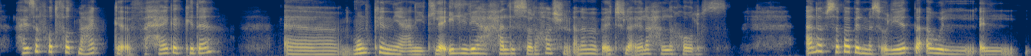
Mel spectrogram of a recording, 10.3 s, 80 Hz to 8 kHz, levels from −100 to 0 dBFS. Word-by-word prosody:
عايزة 250 +5 0
أفضفض 295 -3 +1
معاك 240 - -4
في - - -12
حاجة 230 +4 +1
كده، 250 +6 -2 0.6
آآ، 180 -1 -5
ممكن 235 0 +2
يعني 170 -1 -3
تلاقي 195 - +4
لي 225 0 -1
ليها 225 0 +4
حل 210 -1 -2
الصراحة 195 0 -2
عشان 230 0 -3
أنا 210 - -5
ما 215 0 -2
بقيتش - - -2
لاقية 180 - -1
لها 215 +3 -3
حل 200 -1 -3
خالص. 210 - -7 0.8
أنا 330 - +3
بسبب 300 -2 +5
المسؤوليات 220 0 +3
بقى - - +3
وال 200 -6 0
ال 170 0 -6
220 Hz, 165 wpm, -19 LUFS, 190-250 Hz, 0.8 s, بسبب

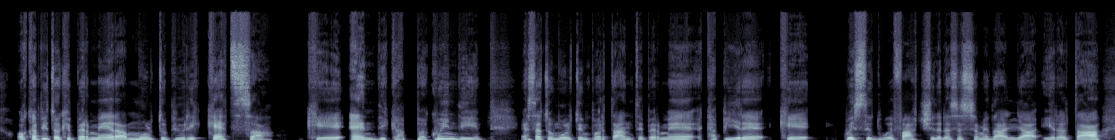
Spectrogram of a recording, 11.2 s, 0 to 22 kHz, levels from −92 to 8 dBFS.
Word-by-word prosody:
Ho 175 - +1
capito 240 +6 +4
che 185 - -2
per 180 -1 +3
me 220 +5 +1
era 165 -9 +6
molto 210 +5 -1
più 175 +2 -3
ricchezza 170 +3 +1 0.3
che 140 +2 0
handicap, 145 -5 0
quindi 180 - 0 0.4
è - - -9
stato 190 -2 0
molto 215 +1 0
importante 175 -2 -2
per 155 0 -2
me 185 +4 0
capire 190 +3 -1
che 160 -4 -3 0.3
queste 185 0 +2
2 205 +6 -4
facce 175 -4 -1
della 155 +1 -2
stessa 180 +3 -3
medaglia, 190 +1 +1
in 155 -1 -5
realtà, 160 +2 +4
180 Hz, 150 wpm, -24 LUFS, 160-195 Hz, 0.4 s, era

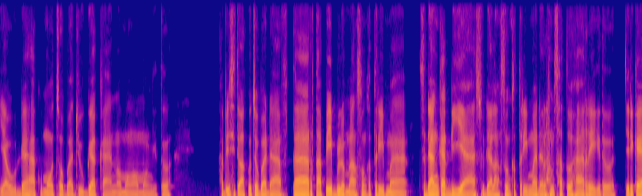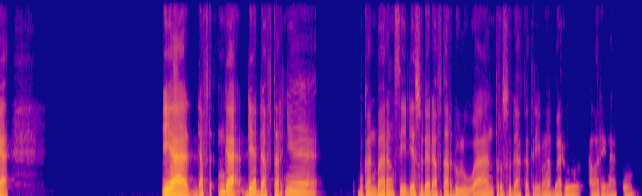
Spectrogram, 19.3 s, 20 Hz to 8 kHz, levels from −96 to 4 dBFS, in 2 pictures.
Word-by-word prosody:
ya 120 -2 -3
udah 130 +4 -2
aku 145 +3 -9
mau 130 -2 -2
coba 115 -1 -4
juga 130 +4 -2
kan 105 -2 -8
ngomong-ngomong 110 -1 -7
gitu. 115 0 -7 0.8
Habis 115 -1 -3
itu - - +3
aku 130 +2 -3
coba 130 -3 +1
daftar 150 +8 +1
tapi 155 +4 +1
belum 125 -3 +1
langsung 120 +2 -2
keterima. 130 -3 -3 0.2
Sedangkan 160 +4 +3
dia 145 -6 +1
sudah 125 -5 -2
langsung 125 +3 -2
keterima 145 +2 -3
dalam 130 +2 -1
1 145 0 -2
hari 135 -3 -1
gitu. 115 +1 -5 0.2
Jadi 155 - +2
kayak 160 -2 +4 2.3
Iya, 185 +3 +12 0.4
dafta 140 -1 -3
nggak, 215 -5 +7 0.2
dia 195 - +7
daftarnya, 160 +6 0 1.0
bukan 155 -1 -1
bareng 165 +4 +1
sih 140 0 -2
dia 155 - +2
sudah 140 -5 +1
daftar 125 +2 -3
duluan 110 +3 -2
terus 145 -3 -6
sudah 115 -4 -5
keterima 125 -1 -8
baru 115 +3 -4 0.3
nawarin 120 0 -8
aku. 120 -2 -11
130 Hz, 145 wpm, -23 LUFS, 120-150 Hz, 2.3 s, Iya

